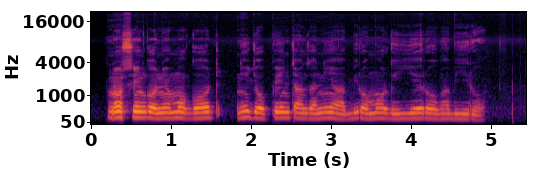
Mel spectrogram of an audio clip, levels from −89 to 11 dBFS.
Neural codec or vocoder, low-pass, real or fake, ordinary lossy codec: none; none; real; none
